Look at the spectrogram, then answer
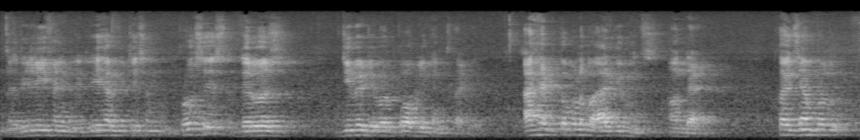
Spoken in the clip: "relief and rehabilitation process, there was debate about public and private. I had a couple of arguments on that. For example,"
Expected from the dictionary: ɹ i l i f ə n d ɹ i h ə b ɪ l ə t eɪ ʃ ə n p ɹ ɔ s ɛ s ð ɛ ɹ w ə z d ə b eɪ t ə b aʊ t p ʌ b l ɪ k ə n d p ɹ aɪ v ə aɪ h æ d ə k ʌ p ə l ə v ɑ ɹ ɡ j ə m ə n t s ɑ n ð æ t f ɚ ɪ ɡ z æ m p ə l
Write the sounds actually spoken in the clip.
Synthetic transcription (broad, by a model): ɹ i l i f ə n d ɹ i h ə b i l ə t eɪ s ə n p ɹ ɔ s ɛ s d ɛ ɹ w ə z d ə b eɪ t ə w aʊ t p ʌ b l ɪ k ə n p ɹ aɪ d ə aɪ h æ d k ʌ p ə l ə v ɑ ɹ ɡ j ə m ə n t s ɑ n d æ t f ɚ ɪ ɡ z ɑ m p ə l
